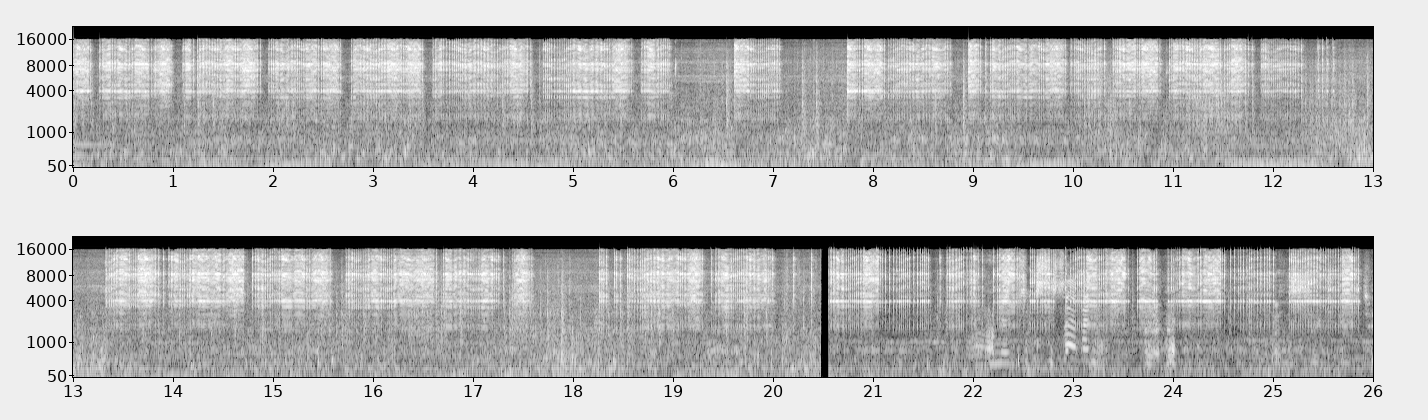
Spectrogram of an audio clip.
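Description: Level-wind trolling reel being cranked against a heavy fish, its mechanism clicking about twice a second, over a steady low rumble and wind.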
